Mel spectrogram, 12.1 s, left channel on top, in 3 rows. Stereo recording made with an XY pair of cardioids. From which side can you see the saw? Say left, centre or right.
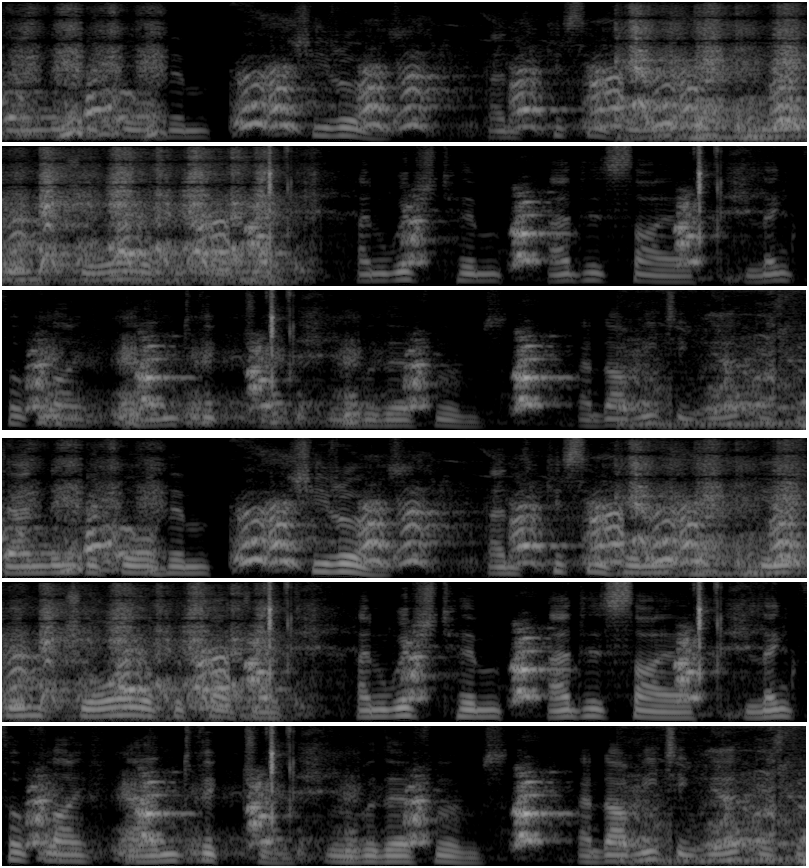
left.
